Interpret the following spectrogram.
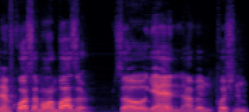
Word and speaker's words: BZZR: Search Buzzer. BZZ R. So not how you pronounce not how you pronounce it, but this is a different spelling.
